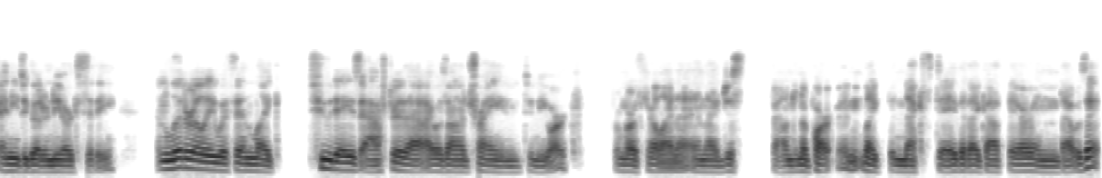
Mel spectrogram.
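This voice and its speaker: Speaking in a normal speaking voice with an American accent, a man has a medium pitch and ordinary pitch variation. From US Midwest (Iowa). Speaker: singer-songwriter. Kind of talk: casual chat.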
